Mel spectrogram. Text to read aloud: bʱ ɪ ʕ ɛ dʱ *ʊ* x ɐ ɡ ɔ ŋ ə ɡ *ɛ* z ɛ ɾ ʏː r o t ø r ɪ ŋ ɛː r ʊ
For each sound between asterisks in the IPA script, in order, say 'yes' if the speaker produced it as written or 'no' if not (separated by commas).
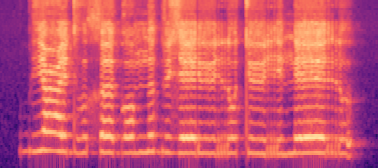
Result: yes, no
